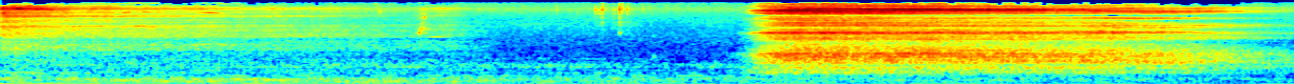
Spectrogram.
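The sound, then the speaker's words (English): During a guided breathing exercise, a long, airy inhale through the nose, a brief pause, then a loud, breathy exhale through the mouth that whooshes out for a few seconds, with no talking. “Nice big deep breath in through the nose. Nice big long loud exhale through the mouth.”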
